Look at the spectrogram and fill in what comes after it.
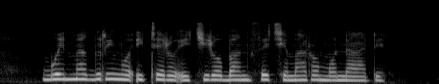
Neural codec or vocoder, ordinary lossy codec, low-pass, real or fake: codec, 16 kHz, 2 kbps, FunCodec, trained on LibriTTS, 25 frames a second; none; 7.2 kHz; fake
